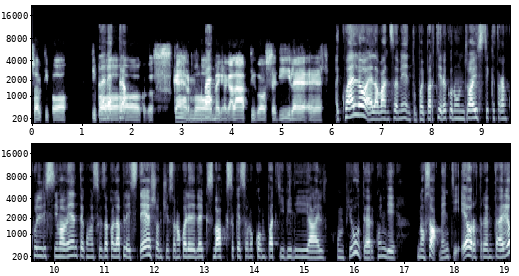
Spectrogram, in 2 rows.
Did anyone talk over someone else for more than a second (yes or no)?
no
